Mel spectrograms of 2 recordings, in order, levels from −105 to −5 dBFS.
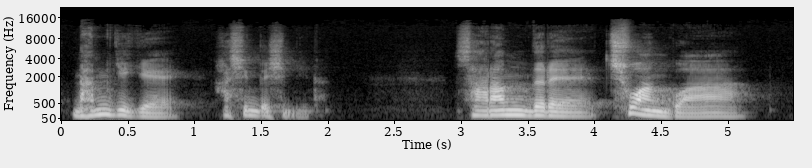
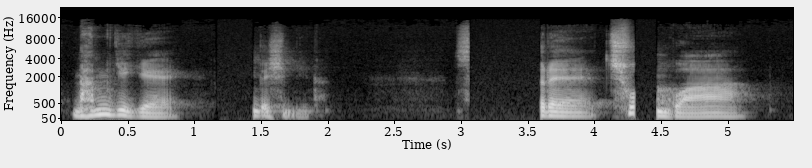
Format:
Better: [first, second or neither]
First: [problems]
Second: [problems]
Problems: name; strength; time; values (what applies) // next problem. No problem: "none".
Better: first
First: none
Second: audio cutting out; at 1 s, at 3 s for 0.5 s and at 4.5 s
